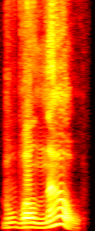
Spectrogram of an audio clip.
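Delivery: high loud flustered no; panicked stammer. Retold or imitated. Father answering son's calm question, high and flustered. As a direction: blurt it out high and rattled.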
